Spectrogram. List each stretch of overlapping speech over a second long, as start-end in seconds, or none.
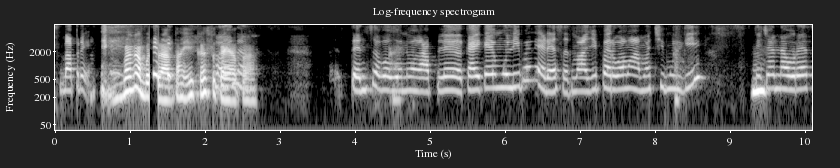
none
